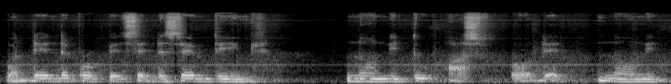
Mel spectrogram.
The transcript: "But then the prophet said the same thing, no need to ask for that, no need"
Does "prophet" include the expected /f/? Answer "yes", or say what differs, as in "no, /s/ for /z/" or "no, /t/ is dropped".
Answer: no, /p/ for /f/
